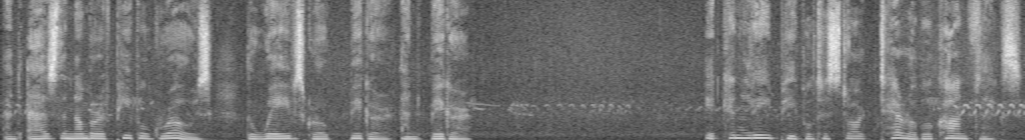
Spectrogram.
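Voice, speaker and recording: Gentle, wise mother over faint noise. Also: fairly low pitch, takes it slowly. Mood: grave, gentle. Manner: tender, patient, explanatory. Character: gentle, wise mother talking to her young child. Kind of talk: scripted game cutscene dialogue.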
